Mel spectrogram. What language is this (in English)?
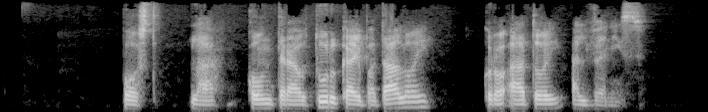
Esperanto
